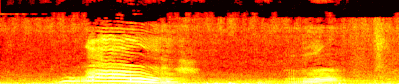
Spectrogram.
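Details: A female clouded leopard (Neofelis nebulosa) gives a drawn-out, voiced yawn that rises then sinks, followed by a shorter one.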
